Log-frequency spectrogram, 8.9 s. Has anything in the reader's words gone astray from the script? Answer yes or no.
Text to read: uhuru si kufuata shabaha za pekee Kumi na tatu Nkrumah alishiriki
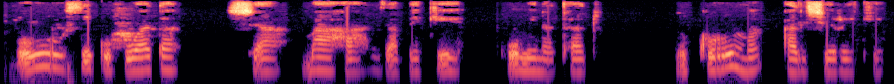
no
